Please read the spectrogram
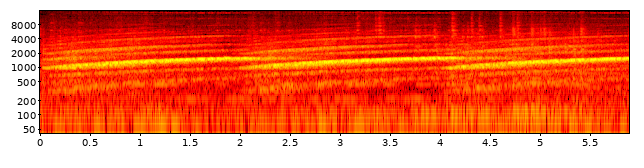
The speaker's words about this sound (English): That is the emergency alarm, sir. This specific alarm indicates that the engines are in a critical state and will most likely explode in just a few moments.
